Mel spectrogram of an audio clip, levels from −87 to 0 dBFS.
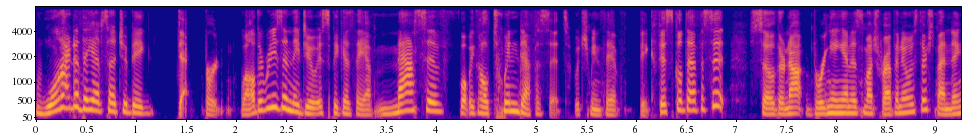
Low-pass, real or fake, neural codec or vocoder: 7.2 kHz; fake; vocoder, 22.05 kHz, 80 mel bands, Vocos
